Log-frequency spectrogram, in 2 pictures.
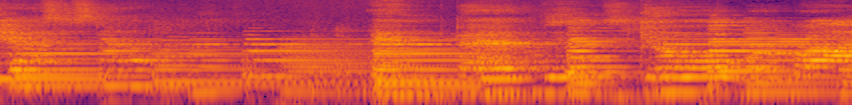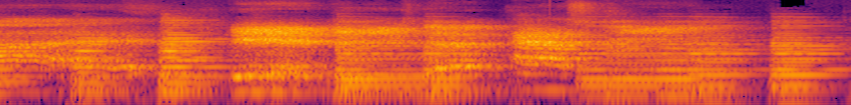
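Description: A song in progress: piano accompaniment with a voice singing held notes.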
